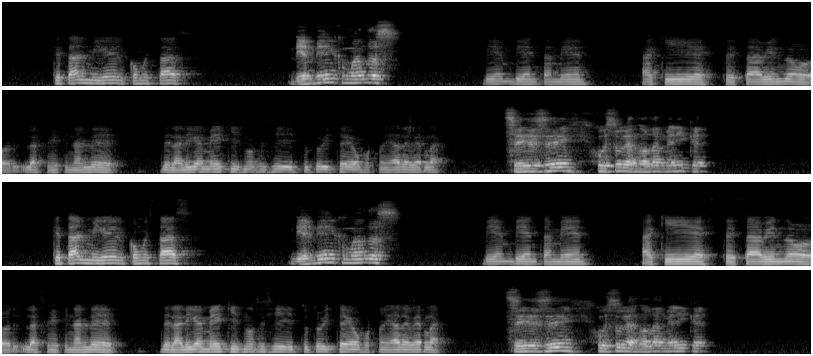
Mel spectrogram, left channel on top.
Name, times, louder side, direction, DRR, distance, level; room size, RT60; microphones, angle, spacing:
voice 1, 0.5-1.9 4.8-5.9 6.4-9.3 9.7-12.5, right 3 dB, 65° right, 0.7 m, -23 dB
voice 2, 2.9-3.9 13.1-15.1, equal, 70° left, 7.0 m, -22 dB
14.5 x 6.6 x 2.4 m
head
